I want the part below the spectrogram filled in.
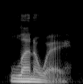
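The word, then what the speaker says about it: Lenawee: letting us know that Lenway County is actually pronounced Lenway. Also, folks in Windsor, Ontario want to know if you'll track the storm as it crosses the border. Lenway.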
